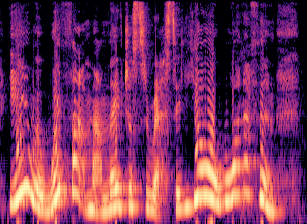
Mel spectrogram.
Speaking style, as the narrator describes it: one of the servant girls said loudly

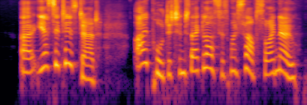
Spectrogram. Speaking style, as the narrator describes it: piped a thin voice

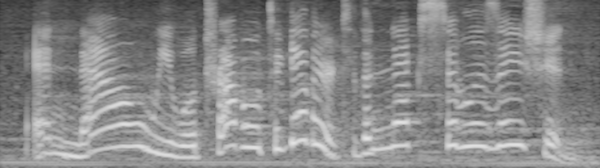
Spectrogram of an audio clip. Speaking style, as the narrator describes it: exclaimed Wei

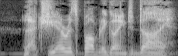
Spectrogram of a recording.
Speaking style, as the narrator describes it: Katash responded grimly

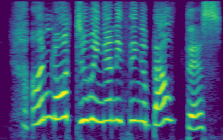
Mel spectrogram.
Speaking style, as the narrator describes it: I screamed after him

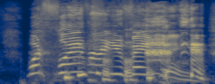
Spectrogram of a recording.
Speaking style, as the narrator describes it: One person in the audience just shouts

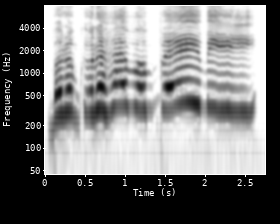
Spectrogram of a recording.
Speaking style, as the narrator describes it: She sobbed it, blubbered it

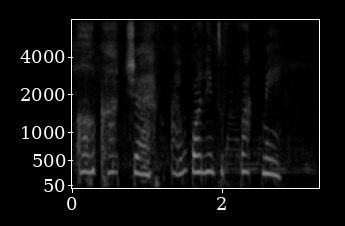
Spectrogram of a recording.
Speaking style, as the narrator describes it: blurting out

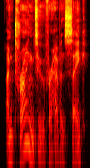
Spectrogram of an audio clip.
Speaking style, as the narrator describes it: she barked

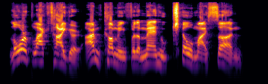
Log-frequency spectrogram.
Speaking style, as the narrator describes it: he charged out, shouting

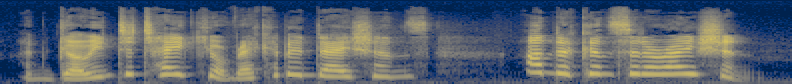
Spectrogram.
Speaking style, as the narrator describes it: Dana said loudly

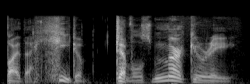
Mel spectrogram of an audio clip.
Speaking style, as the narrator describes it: he roared

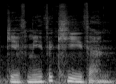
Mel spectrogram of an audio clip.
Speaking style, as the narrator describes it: said the other, calmly

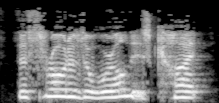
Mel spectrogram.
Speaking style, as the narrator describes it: whined Lazarus, tears streaming from his eyes

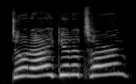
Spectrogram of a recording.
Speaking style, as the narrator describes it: shouted Jamie

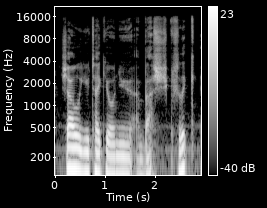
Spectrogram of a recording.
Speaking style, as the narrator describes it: she asked again

